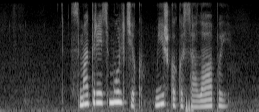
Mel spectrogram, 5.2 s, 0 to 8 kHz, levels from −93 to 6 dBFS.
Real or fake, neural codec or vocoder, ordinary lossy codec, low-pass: real; none; none; 7.2 kHz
